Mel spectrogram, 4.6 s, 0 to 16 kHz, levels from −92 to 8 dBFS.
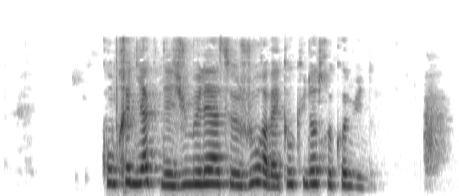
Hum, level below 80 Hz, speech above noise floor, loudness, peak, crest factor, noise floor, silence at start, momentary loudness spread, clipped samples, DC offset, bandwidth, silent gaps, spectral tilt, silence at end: none; -72 dBFS; 55 dB; -18 LUFS; -2 dBFS; 18 dB; -72 dBFS; 1.05 s; 13 LU; under 0.1%; under 0.1%; 7.8 kHz; none; -5.5 dB/octave; 0.25 s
